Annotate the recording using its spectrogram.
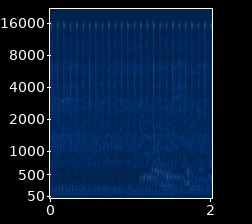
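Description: A faint, steady low hum with room noise in a pause between spoken sentences.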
